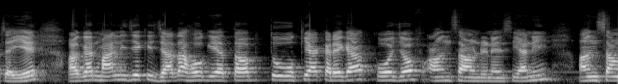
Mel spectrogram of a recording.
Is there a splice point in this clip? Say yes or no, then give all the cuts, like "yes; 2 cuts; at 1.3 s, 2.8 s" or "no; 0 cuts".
no; 0 cuts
